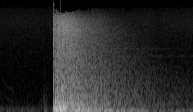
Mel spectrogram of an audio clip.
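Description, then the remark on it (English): After a moment of near silence, a single loud cannon shot booms out. Its blast trails off into a lingering, slightly tinny ringing that fades over the next second and a half. The ringing comes from vibrations of a huge oil tank several yards from the left microphone. “Further microphonic adjustments were made while the crew swabbed out the cannon. Once again now.”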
